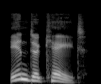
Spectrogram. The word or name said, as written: indicate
